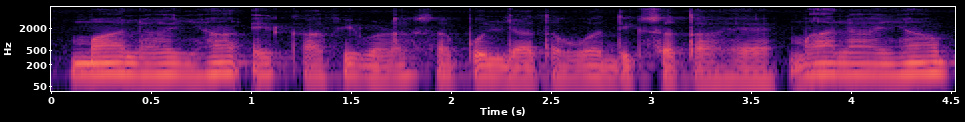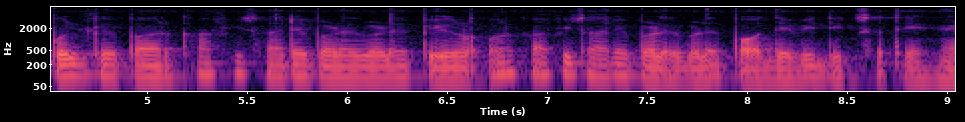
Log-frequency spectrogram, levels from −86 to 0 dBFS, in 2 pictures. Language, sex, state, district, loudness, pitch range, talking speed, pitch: Hindi, male, Maharashtra, Sindhudurg, -35 LUFS, 90-105 Hz, 200 wpm, 95 Hz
